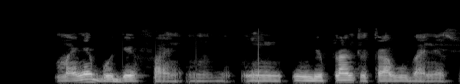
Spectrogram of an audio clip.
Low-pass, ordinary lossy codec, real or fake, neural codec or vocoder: 5.4 kHz; MP3, 32 kbps; real; none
